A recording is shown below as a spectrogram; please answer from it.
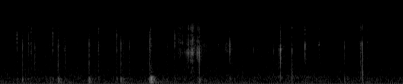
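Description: Long acrylic nails tap and scratch across flat holographic mermaid-scale printed fabric. The result is a quiet, uneven string of short, dry clicks with bright crackly edges that die away almost at once. A slightly louder scratchy rustle comes near the middle.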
